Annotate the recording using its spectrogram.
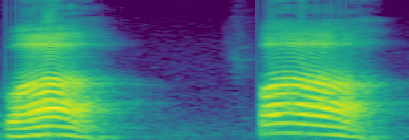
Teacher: अब व्यंजन को देख लीजिए, अगर हम पी को लेंगे, पा को लेंगे, तो पा इसका उच्चारण करने में क्या करना पड़ रहा है? मुंह से निकलने वाली हवा को हम ओठ से रोकते हैं, तब पा का उच्चारण करते हैं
